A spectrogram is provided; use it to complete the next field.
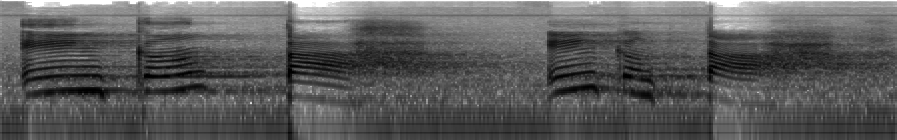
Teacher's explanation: Você percebe que o tar, você demora mais falando ele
